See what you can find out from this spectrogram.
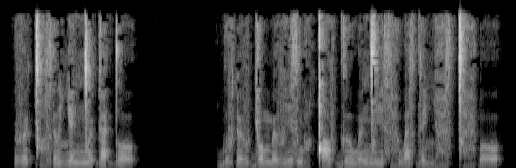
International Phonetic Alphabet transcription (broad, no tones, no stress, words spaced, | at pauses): vøǀɑ̤zɾɯ ʎe ŋ͡ǀøɡæɡd̪o | bɯvɗøvɟo møvizŋɑ̤ǃɑv ɡɯ wøŋ͡ǀisæ̤ wæzdeʎæ̤z ǀæ̤ɓo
